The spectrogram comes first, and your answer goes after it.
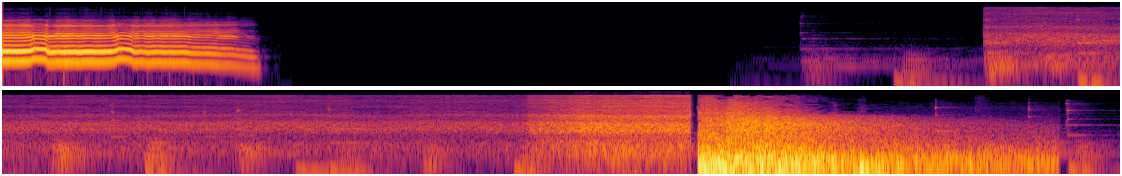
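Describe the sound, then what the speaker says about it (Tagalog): Firecrackers go off in a cartoon scene of Filipino December festivities: a burst of crackling pops and bangs follows a whiny voice and a pause, ending in a loud, dense blast that fades out. "narinig kasi namin yung paputok mo kaya pumunta kami dito"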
